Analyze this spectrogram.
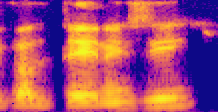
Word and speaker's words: Valtenesi: And the DOC we are selling with is Valtenesi, or Valtenesi, but in Italian we would say Valtenesi, which is I've been pronouncing it wrong the whole time, huh?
